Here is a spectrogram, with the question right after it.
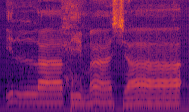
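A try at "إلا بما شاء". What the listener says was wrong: Nah, nanti dilatih kontrol panjang pendeknya ya. Tadi panjang pendeknya ada sebagian yang kurang pas. Bersama wala yuhituna bi syai'im min ilmihi illa bima syaa. Kasih angkatan ringan di akhir. Syaa. Jadi dek gitu pas hamzahnya itu syaa. Ini nyantolnya tuh biar mantep gitu. Enggak ambigu. Kalau begini ambigu. Bima syaa.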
